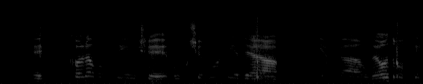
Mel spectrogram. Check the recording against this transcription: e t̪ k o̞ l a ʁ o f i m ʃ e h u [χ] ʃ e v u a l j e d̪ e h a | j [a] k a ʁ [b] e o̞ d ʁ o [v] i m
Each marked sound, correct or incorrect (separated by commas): correct, correct, incorrect, incorrect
